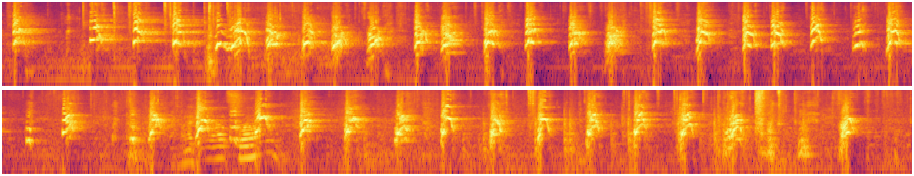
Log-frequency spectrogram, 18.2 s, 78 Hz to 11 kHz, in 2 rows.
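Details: A 2-year-old Miniature Pinscher barks nonstop in sharp, high-pitched yaps, more than two per second, excited to be let out into the back yard as she always is.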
